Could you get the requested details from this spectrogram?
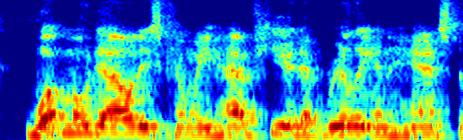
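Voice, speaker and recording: A somewhat breathy man talks at a fairly quick pace with fairly even intonation. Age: 60s. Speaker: chiropractor. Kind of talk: interview.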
